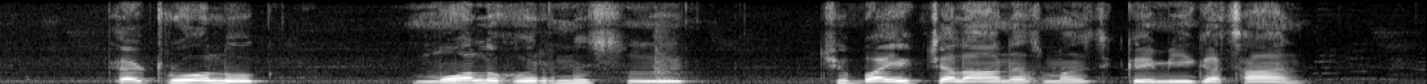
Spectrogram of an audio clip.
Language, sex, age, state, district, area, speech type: Kashmiri, male, 45-60, Jammu and Kashmir, Kulgam, rural, spontaneous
